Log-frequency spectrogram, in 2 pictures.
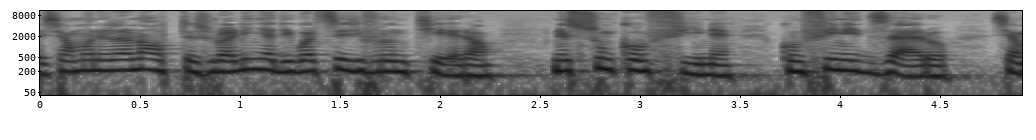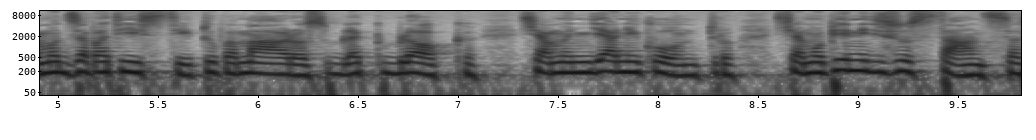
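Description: A woman's voice: mid-range voice, darkish tone. A woman giving an impassioned, declamatory reading of a book for the radio. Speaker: reader. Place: radio studio.

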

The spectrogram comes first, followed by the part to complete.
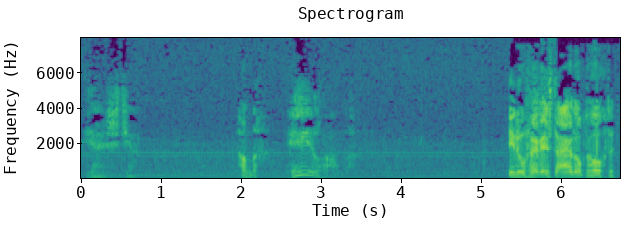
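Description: A coldly triumphant astronaut who has turned traitor, in a vintage science fiction radio play. His taunts are sarcastic and swing widely in pitch. The recording is old and muffled, with faint noise behind him. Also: big pitch swings, slow. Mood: mocking. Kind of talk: 1970 Dutch science fiction radio drama acting.

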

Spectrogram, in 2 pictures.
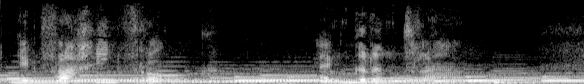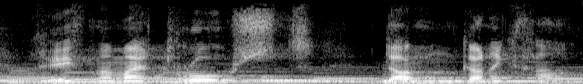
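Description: A man's voice: fairly high pitch, expressive, slow pace, loud music behind the voice. A man performing a theatrical cabaret song, half spoken and half sung, declaiming rhythmically and addressing his listeners directly. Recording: reverberant hall, loud musical accompaniment.

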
